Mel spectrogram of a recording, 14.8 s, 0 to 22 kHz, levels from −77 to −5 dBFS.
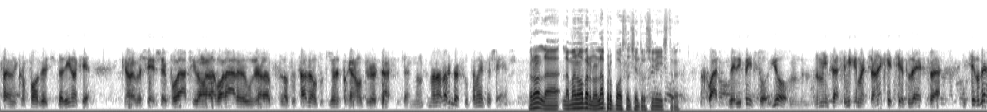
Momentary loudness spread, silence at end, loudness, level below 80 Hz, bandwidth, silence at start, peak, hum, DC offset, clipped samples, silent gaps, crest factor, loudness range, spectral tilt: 12 LU; 0 s; -18 LUFS; -54 dBFS; 16 kHz; 0 s; 0 dBFS; none; 2%; under 0.1%; none; 18 dB; 3 LU; -5.5 dB/octave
